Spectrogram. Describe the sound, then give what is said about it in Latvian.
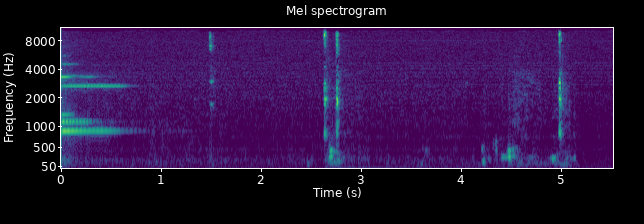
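A parliamentary voting bell rings loudly at the start, calling a vote on proposal 154, and cuts off, followed by scattered quiet clicks and knocks in an otherwise hushed setting. “Lūdzu zvanu balsosim par 154.”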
